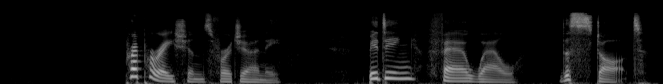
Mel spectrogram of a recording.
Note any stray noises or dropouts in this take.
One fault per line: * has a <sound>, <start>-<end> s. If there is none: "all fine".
all fine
